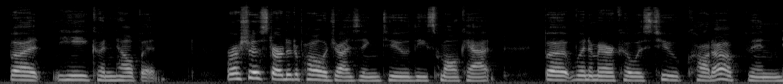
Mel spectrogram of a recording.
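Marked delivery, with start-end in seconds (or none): none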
